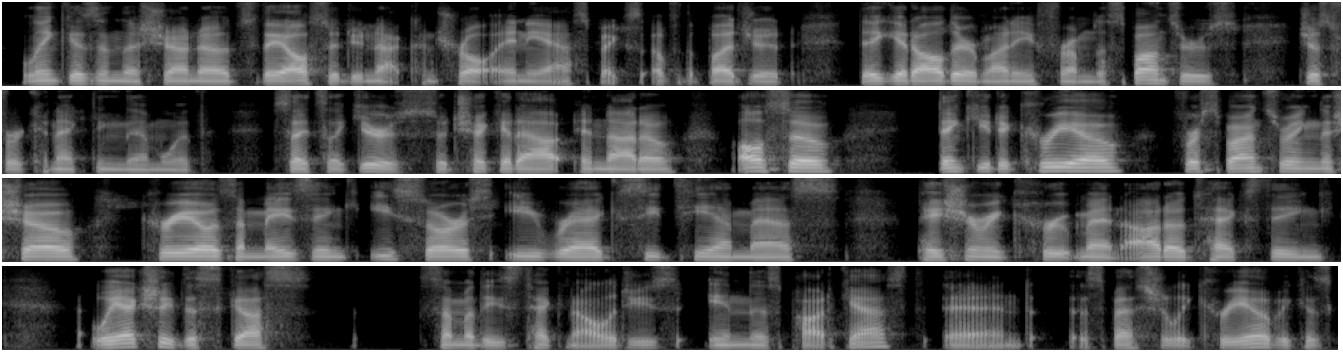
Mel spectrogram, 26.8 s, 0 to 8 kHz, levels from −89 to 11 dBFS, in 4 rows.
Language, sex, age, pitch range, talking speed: English, male, 20-39, 100-120 Hz, 155 wpm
